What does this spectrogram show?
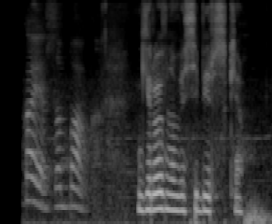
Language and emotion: Russian, neutral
